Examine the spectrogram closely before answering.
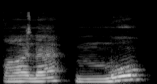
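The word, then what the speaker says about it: قلمكِ: Because if you say ki when it's ka and ka when it's ki, you're talking to the other gender.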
